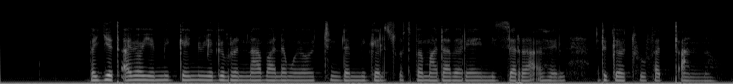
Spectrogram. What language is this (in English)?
Amharic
